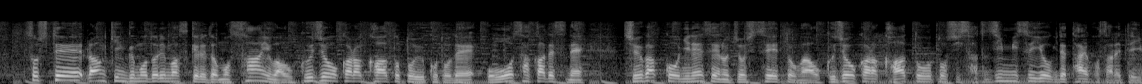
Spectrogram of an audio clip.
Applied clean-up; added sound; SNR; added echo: none; none; none; none.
